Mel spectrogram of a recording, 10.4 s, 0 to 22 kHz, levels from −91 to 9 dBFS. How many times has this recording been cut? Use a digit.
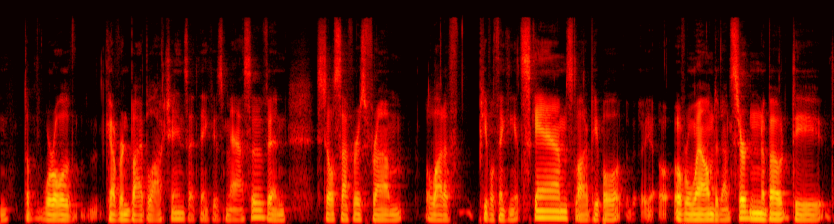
1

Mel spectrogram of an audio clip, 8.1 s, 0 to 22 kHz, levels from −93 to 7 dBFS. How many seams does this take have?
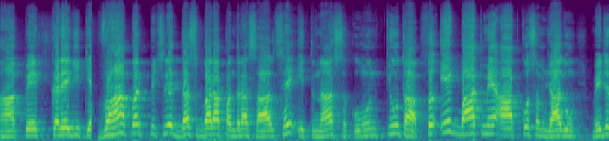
2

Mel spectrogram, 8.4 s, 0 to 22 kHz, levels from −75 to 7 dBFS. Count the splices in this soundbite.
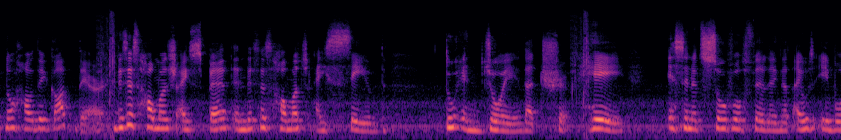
2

